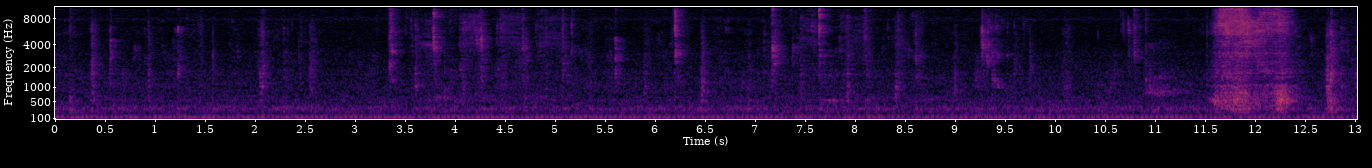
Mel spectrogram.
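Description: Quiet chewing and wet mouth clicks of someone eating spicy braised shellfish with bean sprouts, with a brief louder slurp near the end.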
